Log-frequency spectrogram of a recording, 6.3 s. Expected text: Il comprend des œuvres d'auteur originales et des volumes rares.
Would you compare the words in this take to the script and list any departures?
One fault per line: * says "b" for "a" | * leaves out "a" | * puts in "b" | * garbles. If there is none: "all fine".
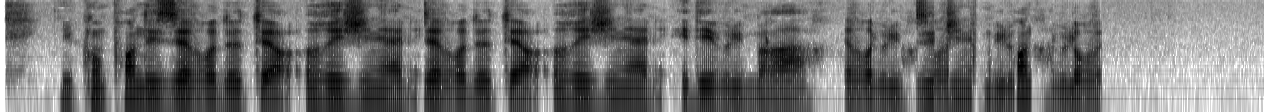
* puts in "œuvres d'auteur originales"
* garbles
